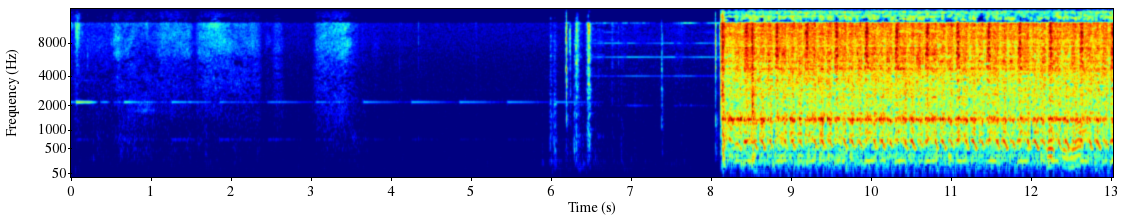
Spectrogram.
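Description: A 2014 Kia Cerato with overheating trouble and a suspected head gasket fault is cranked after a stretch of near silence, then its engine catches and runs with a loud, steady, close idle roar.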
